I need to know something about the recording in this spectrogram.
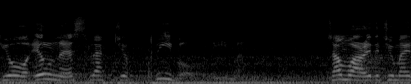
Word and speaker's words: Eamon: How long you've been gone from court, Eamon? Don't you recognize? Oh, and he pronounces it more like Aemon.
